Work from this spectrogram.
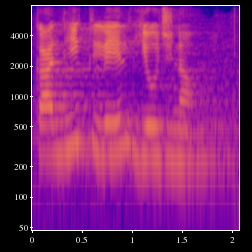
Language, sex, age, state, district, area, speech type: Maithili, female, 18-30, Bihar, Supaul, rural, read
